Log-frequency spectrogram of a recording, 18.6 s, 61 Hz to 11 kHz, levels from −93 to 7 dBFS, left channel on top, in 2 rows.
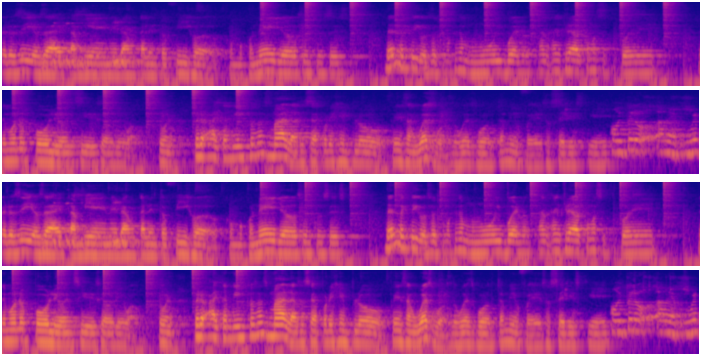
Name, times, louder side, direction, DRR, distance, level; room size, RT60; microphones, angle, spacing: voice 1, 0.0-4.6 5.1-8.7 9.3-11.6 11.9-17.4, right 4 dB, 55° right, 10 dB, 0.4 m, -31 dB
sound 1, 0.7-1.3 1.6-1.8 2.1-2.3 2.6-2.7 3.0-3.2 3.5-3.7 4.0-4.1 4.4-5.1 5.4-5.5 5.8-6.0 6.3-6.5 6.8-6.9 7.2-7.4 7.7-7.9 8.2-8.8 9.1-9.2 9.5-9.7 10.0-10.2 10.5-10.6 10.9-11.1 11.4-11.6 11.9-12.5 12.8-13.0 13.3-13.4 13.7-13.9 14.2-14.4 14.7-14.8 15.1-15.3, equal, 85° right, 3.3 m, -48 dB
voice 2, 1.3-1.7 16.8-17.0 17.4-18.6, right 1 dB, 40° right, 6 dB, 1.2 m, -36 dB
sound 2, 3.4-3.6 4.0-4.2 4.6-4.8 5.2-5.4 5.8-6.0 6.4-6.6 7.0-7.2 7.6-7.8 8.2-8.4 8.8-9.0 9.4-9.6 10.0-10.2 10.7-10.8 11.2-11.4 11.8-12.0 12.4-12.6, right 1 dB, 15° right, 2.6 m, -42 dB
14.5 x 6.9 x 5.4 m, 1.2 s
head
